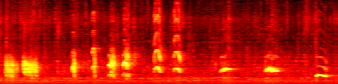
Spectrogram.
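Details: Kept chestnut-rumped babbler from Sumatra sings a string of short harsh notes, about a dozen, ending with a few slurred whistles and a clear rising note.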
